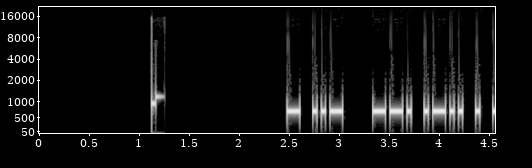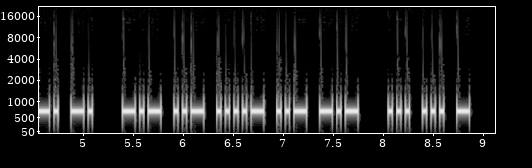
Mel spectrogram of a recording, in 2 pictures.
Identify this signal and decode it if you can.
Morse code, heard as a keyed tone, about 28 wpm, 700 Hz. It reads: TU GLENN KU4UK SST
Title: K1USN SST QSO Practice - 28wpm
